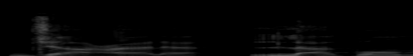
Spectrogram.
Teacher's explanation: اس کاف کو موٹا نہیں کریں گے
